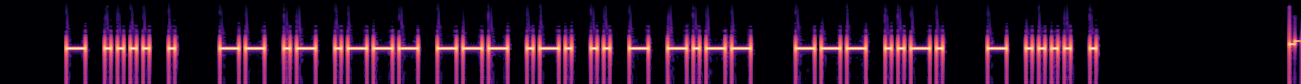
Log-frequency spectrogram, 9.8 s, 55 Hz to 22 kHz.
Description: Morse code, heard as a keyed tone, about 25 wpm, 700 Hz. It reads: THE MAJORITY OF THE
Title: Sets of 4 Words 25wpm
